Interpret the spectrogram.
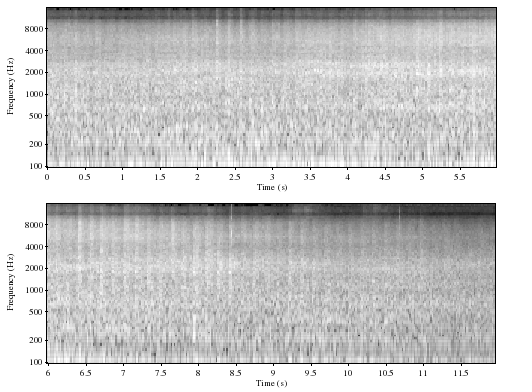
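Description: Freight cars rolling past on jointed track, a steady rumble with the wheels clicking over the rail joints, fading gradually as the end of the train goes by.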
